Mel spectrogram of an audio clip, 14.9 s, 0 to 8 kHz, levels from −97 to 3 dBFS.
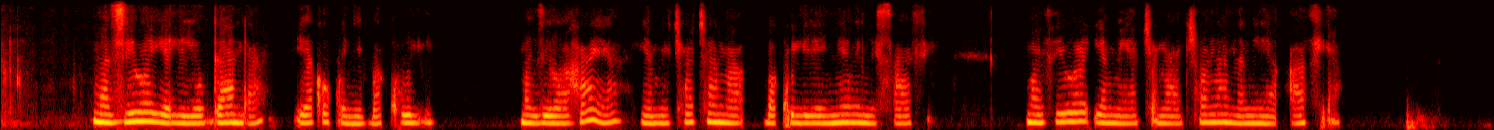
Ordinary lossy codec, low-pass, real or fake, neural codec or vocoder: Opus, 24 kbps; 7.2 kHz; fake; codec, 16 kHz, 2 kbps, FreqCodec, smaller model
